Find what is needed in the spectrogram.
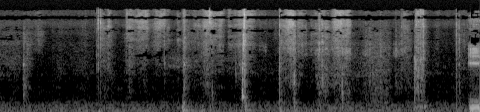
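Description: Baseball trading cards slid one by one off a stack held in the hand: faint rubbing of card stock with a soft click or scrape about once a second.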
